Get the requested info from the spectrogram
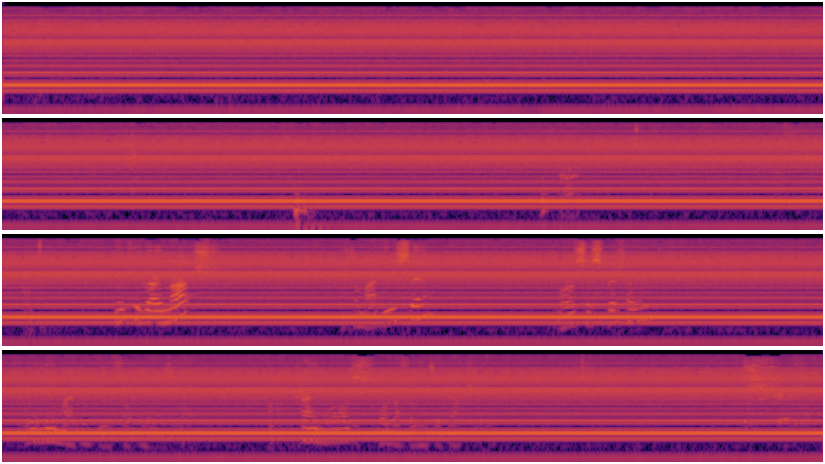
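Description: A steady electrical hum made of several fixed tones, the loudest of them low-pitched, with no change in level. Faint, brief voice sounds come in a few times in the second half.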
